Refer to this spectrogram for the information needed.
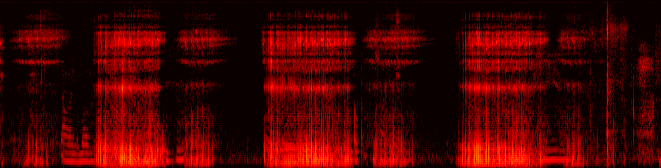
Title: snoring man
